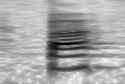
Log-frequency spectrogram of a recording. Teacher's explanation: en caso de Corea también cuando usted pronuncia pa que nunca ocurre aspiración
